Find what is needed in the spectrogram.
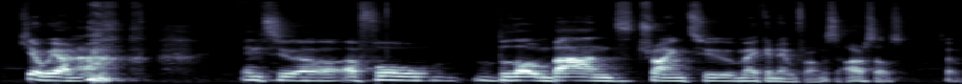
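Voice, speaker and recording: In a Greek Cypriot accent, a man speaks at a fairly slow pace and medium pitch, with fairly even intonation, big swings in loudness and audible room echo. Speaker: metal band vocalist. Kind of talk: casual interview chat.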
